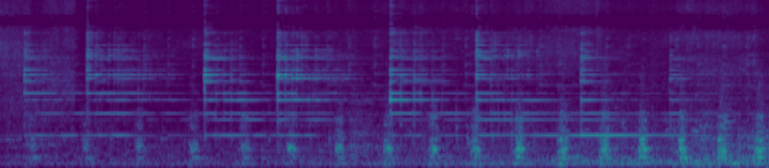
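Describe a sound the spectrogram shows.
A locomotive bell rings repeatedly.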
